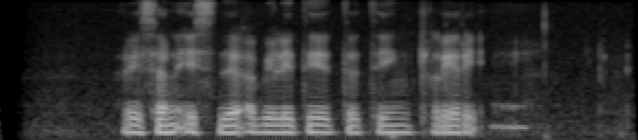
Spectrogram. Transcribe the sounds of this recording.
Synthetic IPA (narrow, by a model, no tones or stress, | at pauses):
ɾisənḭsdəʔabilit̪it̪ut̪ʰĩŋkʰlḭɾḭ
